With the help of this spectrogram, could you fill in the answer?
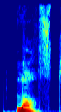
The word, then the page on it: lose: anglais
